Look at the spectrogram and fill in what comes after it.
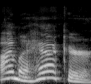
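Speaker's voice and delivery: thin, squeaky, high cartoon character voice. Speaker can't recall a Simpsons character's name, then does the character: squeaky Simpsons character voice. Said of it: "that squeaky voice".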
